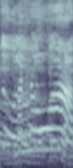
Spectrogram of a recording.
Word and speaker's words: Menoewa: siapa nih menoa halo kenalin nama gua entar bacanya benar menoa kan ya iya betul menoa karena tulisannya ini unik banget loh ya apa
